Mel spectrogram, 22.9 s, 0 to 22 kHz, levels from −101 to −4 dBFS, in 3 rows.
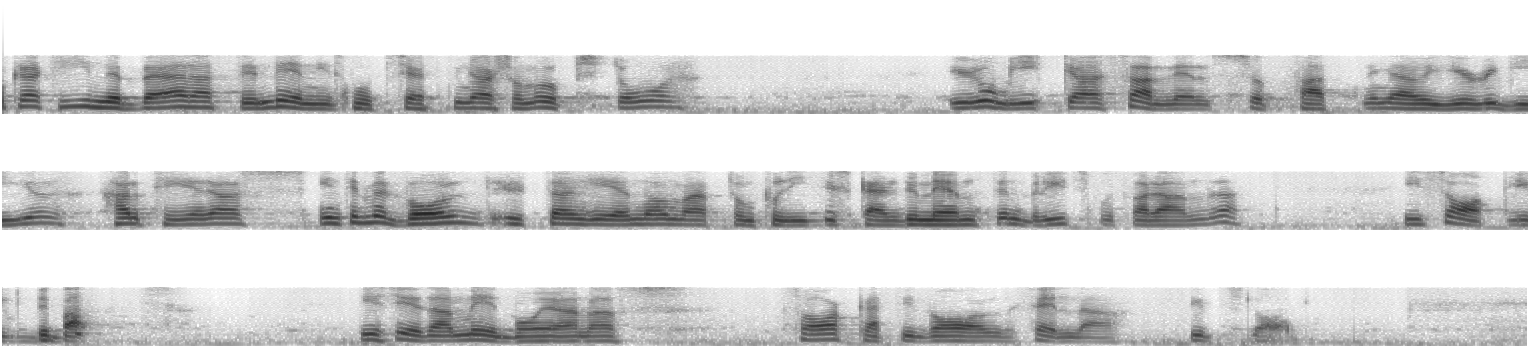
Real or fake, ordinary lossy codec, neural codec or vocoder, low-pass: fake; none; codec, 16 kHz, 1 kbps, X-Codec, HuBERT features, trained on general audio; 3.6 kHz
